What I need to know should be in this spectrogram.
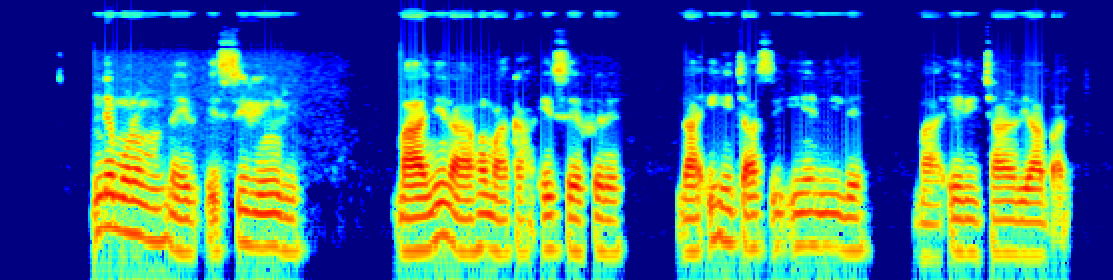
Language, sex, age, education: Igbo, male, 15-29, tertiary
